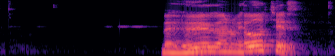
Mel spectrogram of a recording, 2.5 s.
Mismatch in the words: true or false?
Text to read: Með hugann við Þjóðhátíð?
true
